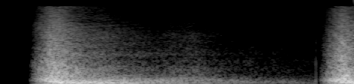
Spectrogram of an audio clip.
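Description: Cinematic whoosh sound effect with a deep rumble underneath. It swells in sharply just after the start, then fades away over about a second and a half.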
